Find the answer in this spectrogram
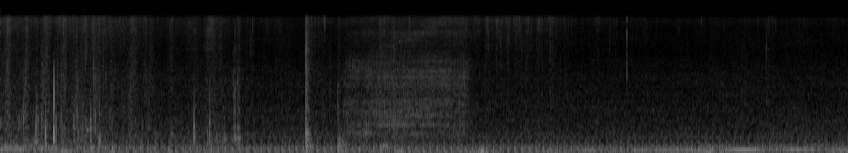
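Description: Loose potting soil and peanut plants rustling and spilling as a black plastic pot is tipped out and the plants are pulled free, with several light clicks in the first second and a sharp knock about four seconds in. A soft pouring hiss follows for a couple of seconds, over a low steady hum.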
